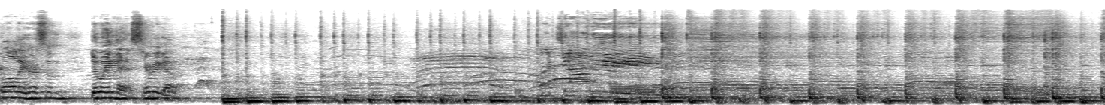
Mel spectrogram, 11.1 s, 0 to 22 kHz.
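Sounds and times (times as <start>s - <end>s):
slap upright bass: 2.2s - 11.0s.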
